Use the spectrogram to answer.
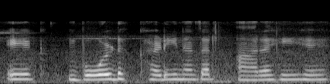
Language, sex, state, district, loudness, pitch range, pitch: Hindi, female, Madhya Pradesh, Bhopal, -17 LUFS, 215-235 Hz, 225 Hz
